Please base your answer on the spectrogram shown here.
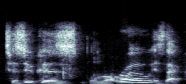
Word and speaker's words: Dororo: you had I want to make sure I'm pronouncing Tezuka's Dororo. Is that correct? Oh yeah, yeah, that's right, Dororo.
